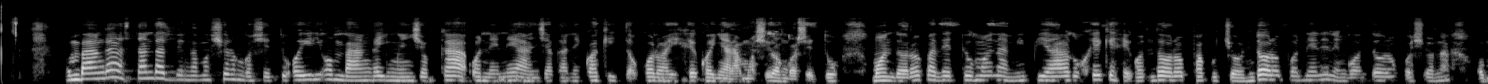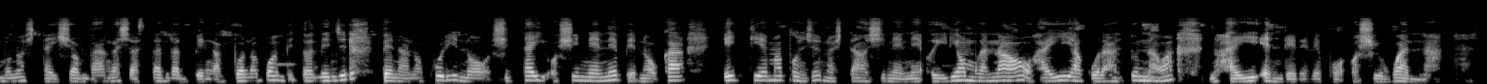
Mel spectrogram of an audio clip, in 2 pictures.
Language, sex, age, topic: Oshiwambo, female, 25-35, finance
